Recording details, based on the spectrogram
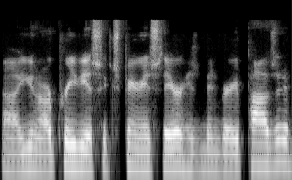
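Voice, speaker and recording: A man at medium pitch speaks with fairly even intonation and a dark, mellow tone, the sound dry and close with no echo over a quiet background. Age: 70s. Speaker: ministry director. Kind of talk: casual chat.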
